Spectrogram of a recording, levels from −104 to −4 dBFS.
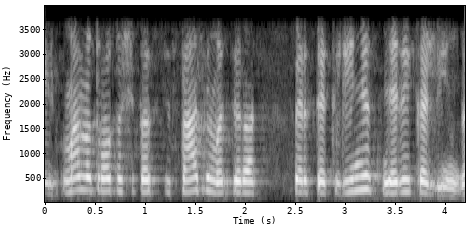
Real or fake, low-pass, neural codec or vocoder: fake; 3.6 kHz; codec, 16 kHz, 4 kbps, FunCodec, trained on LibriTTS, 50 frames a second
